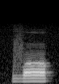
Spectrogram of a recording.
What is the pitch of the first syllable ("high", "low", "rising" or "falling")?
high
